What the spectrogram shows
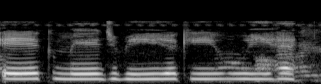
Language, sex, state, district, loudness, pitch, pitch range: Hindi, female, Uttar Pradesh, Shamli, -16 LUFS, 250 Hz, 245-255 Hz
